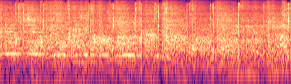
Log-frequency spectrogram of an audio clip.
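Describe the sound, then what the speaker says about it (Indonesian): Students applauding a classmate in a school classroom, a short burst of loud, close, continuous clapping. "Tepuk tangan buat Ryan"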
